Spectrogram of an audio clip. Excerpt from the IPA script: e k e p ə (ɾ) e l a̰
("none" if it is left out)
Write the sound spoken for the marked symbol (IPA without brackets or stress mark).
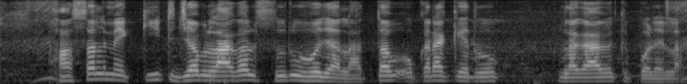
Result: ɽ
